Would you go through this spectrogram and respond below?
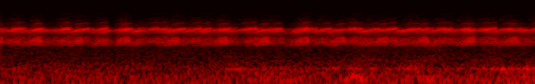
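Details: Frogs croaking in rice paddies on an early-summer night before planting: thick continuous chorus of fast pulsed calls from many individuals, with a faint low hum beneath.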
